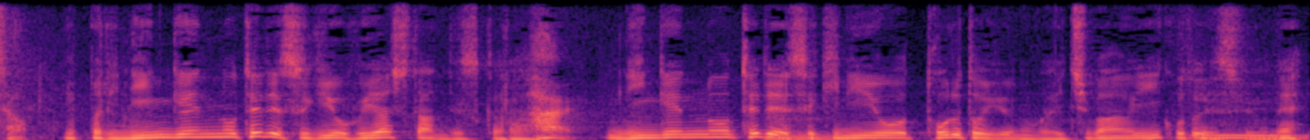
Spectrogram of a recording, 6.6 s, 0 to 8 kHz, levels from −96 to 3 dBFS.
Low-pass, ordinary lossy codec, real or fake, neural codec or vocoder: none; none; real; none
